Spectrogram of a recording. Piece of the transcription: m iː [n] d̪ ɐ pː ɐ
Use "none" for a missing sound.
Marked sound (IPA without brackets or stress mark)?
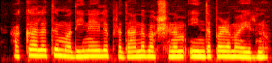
n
